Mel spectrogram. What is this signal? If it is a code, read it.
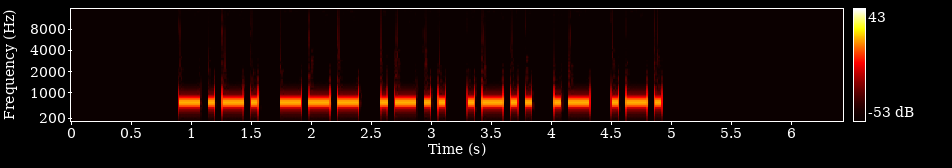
Morse code, heard as a keyed tone, about 20 wpm, 700 Hz. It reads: COLLAR
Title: Easy Words with Hints - 20wpm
